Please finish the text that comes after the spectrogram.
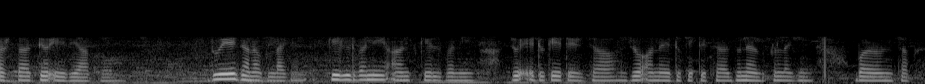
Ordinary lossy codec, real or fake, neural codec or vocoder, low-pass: none; real; none; 3.6 kHz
